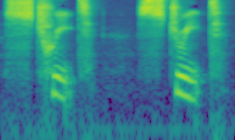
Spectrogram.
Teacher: So it's not a sh sound, it's a st. You give me the S and then the T and then the R.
